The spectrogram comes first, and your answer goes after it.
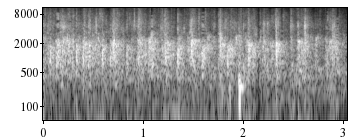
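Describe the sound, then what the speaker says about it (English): A seated audience claps for a primary care reform panel, a fairly soft, continuous patter of many hands that stays even throughout without cheering. "A round of applause for our amazing panel."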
